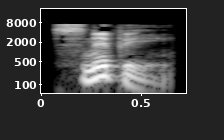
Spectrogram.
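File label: "snipy", British English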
